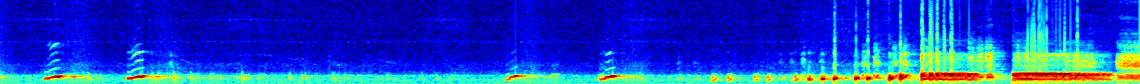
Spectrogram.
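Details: Male White-breasted waterhen calling by day as a decoy, recorded live from a set-up camera: paired short upslurred hoots separated by a silence, then quickening notes swelling into loud, harsh, croaking calls.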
